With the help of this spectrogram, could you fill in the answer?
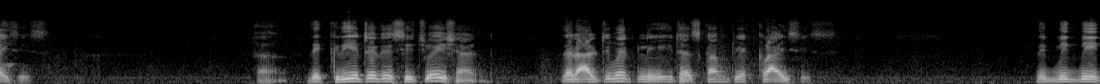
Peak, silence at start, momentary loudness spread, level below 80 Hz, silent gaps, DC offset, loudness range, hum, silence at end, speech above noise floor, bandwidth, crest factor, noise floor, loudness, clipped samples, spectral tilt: -10 dBFS; 0 s; 18 LU; -56 dBFS; none; under 0.1%; 7 LU; none; 0 s; 31 dB; 16.5 kHz; 16 dB; -54 dBFS; -23 LUFS; under 0.1%; -6 dB/octave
